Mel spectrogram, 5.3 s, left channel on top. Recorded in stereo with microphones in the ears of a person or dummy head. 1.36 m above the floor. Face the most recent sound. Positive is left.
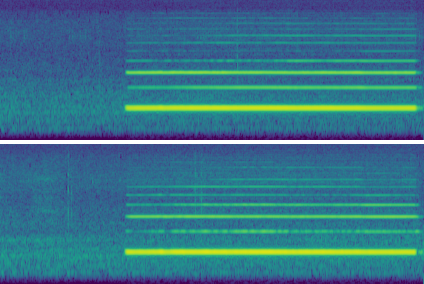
turn(degrees=10)  # may be behind; listen again after turning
